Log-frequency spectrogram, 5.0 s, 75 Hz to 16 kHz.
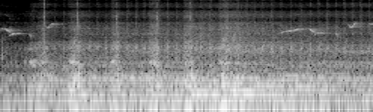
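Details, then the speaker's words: Suzuki Verde 50cc two-stroke scooter, Japanese used import, hand and kick start: starts easily, crisp buzz picking up cleanly and dropping back evenly on each throttle blip, birds behind; healthy engine. "อ่าเรามาฟังเสียงเครื่องกันครับเครื่องฟิตสตาร์ทติดง่ายนะครับนี่นี่เครื่องติดแล้วนะครับ"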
